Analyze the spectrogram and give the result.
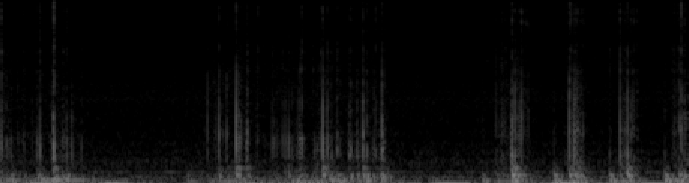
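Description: An X-Acto knife blade is scratched across a round, flat, solid cork coaster. The result is a quiet series of short, dry scratching strokes with a soft low rumble beneath them. Each scrape stops almost at once with no ring.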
